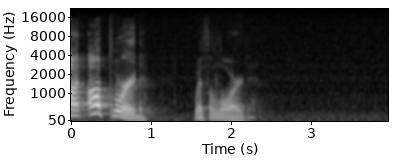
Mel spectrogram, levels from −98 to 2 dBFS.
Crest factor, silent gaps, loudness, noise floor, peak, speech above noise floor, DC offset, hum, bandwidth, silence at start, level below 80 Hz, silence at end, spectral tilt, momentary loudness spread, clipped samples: 22 dB; none; -25 LUFS; -70 dBFS; -6 dBFS; 45 dB; under 0.1%; none; 12 kHz; 0 s; -64 dBFS; 1.8 s; -6 dB/octave; 25 LU; under 0.1%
